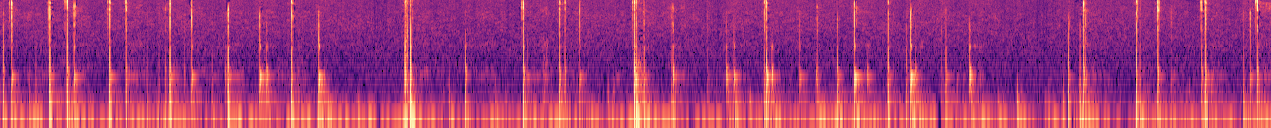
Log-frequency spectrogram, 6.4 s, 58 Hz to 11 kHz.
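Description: Long, dark-painted nails from both hands tap and scratch the two small, hollow metal X/Y microphone capsules of a Zoom H6 handheld recorder. The result is a rapid, irregular run of dry, close clicks, each with a deep, boomy low thump and a bright tick that dies away almost instantly, with faint scratching in between.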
